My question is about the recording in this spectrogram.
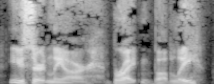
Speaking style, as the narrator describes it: I chuckled

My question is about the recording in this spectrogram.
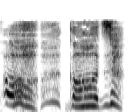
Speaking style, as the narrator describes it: Valera groaned

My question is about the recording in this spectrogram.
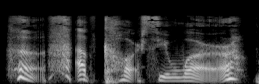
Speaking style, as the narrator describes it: Marina giggled

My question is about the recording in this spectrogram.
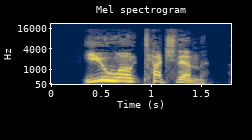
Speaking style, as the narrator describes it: I thundered

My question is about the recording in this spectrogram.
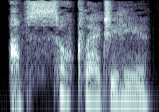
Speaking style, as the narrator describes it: she whispered

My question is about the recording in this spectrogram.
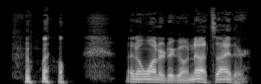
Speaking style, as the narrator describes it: I chuckled

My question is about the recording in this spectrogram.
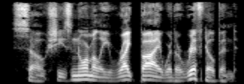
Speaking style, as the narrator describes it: I murmured

